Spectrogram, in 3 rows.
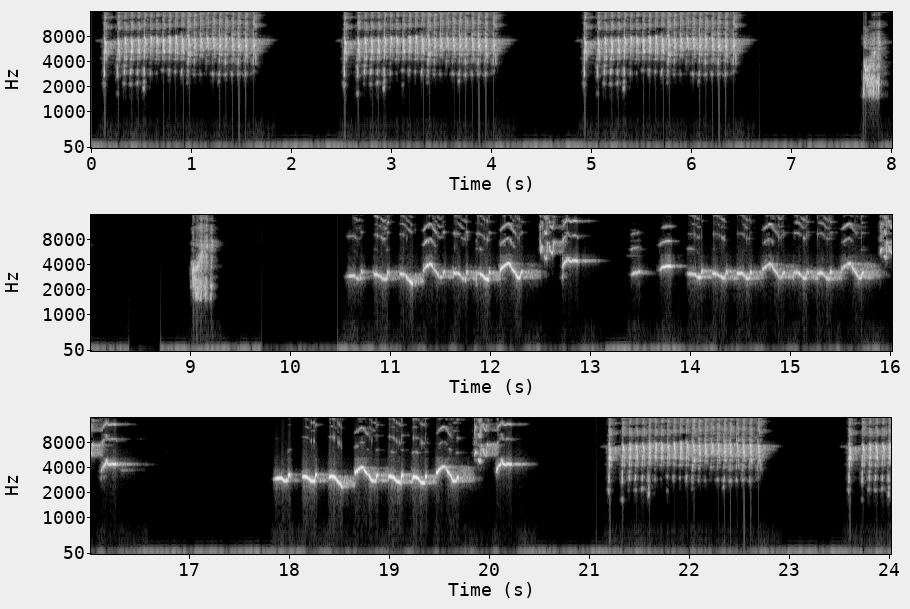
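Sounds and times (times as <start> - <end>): bird warbling song: 7.7 - 8.0, 9.0 - 9.3, 10.6 - 16.5, 17.9 - 20.4.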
